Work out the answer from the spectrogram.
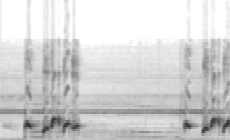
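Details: Red-whiskered bulbul's morning fighting song with long double notes: two quick warbled phrases with a pause between, long thin steady whistles sounding in the background.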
